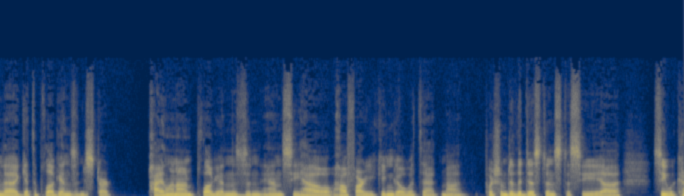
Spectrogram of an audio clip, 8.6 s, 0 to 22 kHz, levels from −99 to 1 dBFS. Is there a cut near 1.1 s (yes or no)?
yes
